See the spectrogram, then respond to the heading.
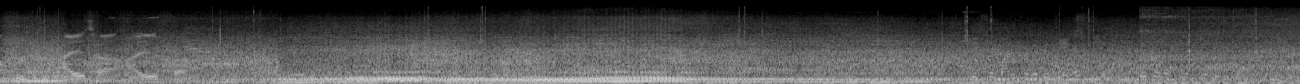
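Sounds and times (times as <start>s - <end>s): passing traffic: 0.0s - 13.0s
car engine accelerating: 2.6s - 10.6s.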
